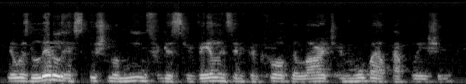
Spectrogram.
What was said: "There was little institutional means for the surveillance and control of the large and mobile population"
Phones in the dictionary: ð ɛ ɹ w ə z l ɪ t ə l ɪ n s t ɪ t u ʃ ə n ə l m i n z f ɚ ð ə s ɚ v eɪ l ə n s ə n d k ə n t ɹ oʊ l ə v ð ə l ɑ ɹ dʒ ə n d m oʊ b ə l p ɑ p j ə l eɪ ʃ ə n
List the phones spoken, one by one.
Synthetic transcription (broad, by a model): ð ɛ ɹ w ə z l ɪ t l ɪ n s t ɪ t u ʃ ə n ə l m i n z f ɚ ð ə s ɚ v eɪ l ə n s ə n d k ə n t ɹ oʊ l ə v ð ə l ɑ ɹ dʒ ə n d m oʊ b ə l p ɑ p j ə l eɪ ʃ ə n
